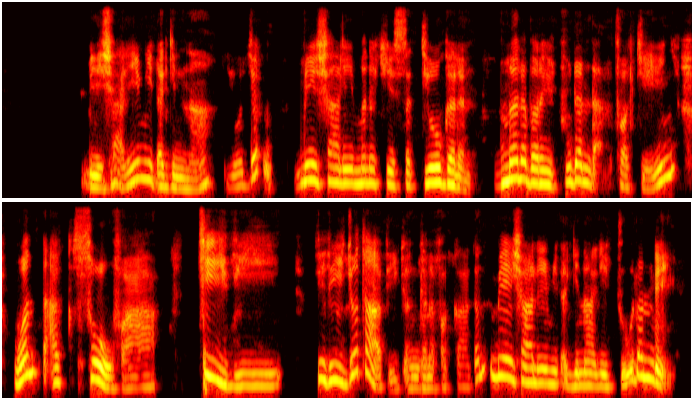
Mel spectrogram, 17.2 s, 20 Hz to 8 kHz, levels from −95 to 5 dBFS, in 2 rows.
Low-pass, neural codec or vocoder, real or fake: 7.2 kHz; codec, 44.1 kHz, 7.8 kbps, Pupu-Codec; fake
